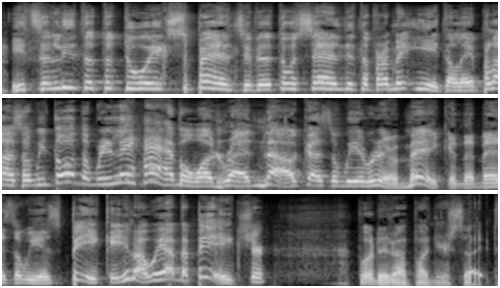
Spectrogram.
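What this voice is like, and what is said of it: Put-on Italian accent drifting Swedish. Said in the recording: “That was my Italian accent. It kind of went into Swedish there.”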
